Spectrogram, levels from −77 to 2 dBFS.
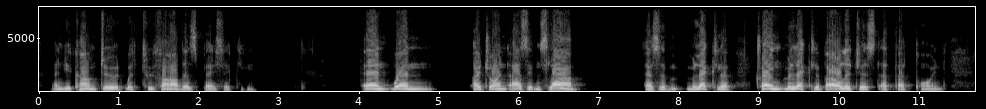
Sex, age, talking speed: male, 60-79, 125 wpm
